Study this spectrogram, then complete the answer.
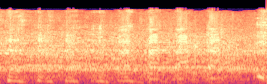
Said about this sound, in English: Oh, excellent. I've never heard such a rowdy crowd in Congress. I like it.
